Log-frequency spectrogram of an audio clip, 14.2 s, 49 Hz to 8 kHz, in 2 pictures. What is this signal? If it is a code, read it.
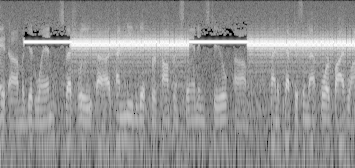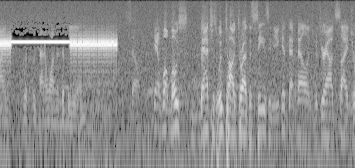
300-baud modem data (Bell 103 tones), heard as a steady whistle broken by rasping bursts, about 300 baud, 200 Hz shift.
